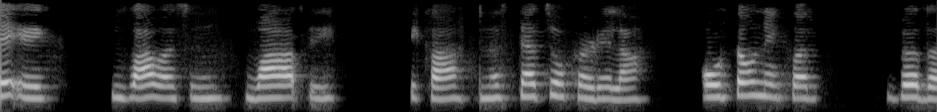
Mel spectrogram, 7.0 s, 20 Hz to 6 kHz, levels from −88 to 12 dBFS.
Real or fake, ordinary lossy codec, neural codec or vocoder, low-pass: fake; none; codec, 16 kHz, 1 kbps, X-Codec, WavLM features, trained on Multilingual LibriSpeech; 5.4 kHz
